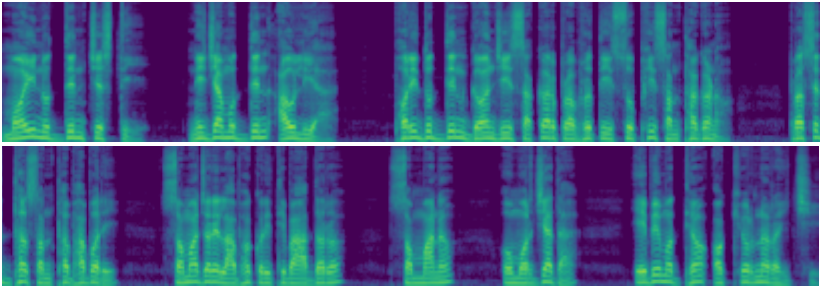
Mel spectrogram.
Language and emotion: Odia, neutral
